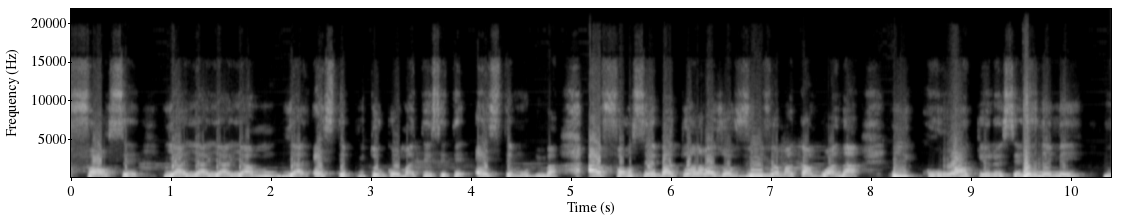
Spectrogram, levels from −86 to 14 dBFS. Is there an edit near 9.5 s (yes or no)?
yes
